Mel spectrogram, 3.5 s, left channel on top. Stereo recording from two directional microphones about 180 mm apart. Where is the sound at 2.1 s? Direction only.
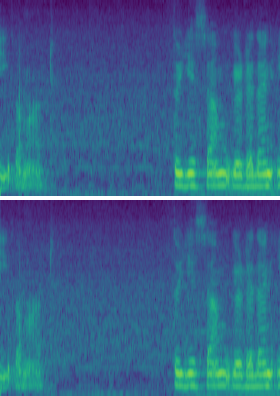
15° left (ahead or behind).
